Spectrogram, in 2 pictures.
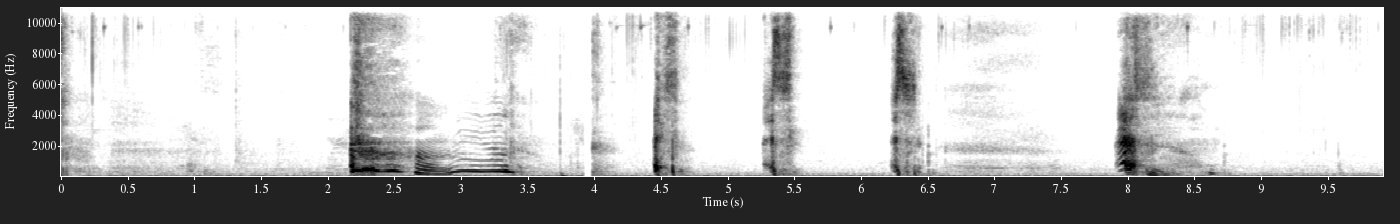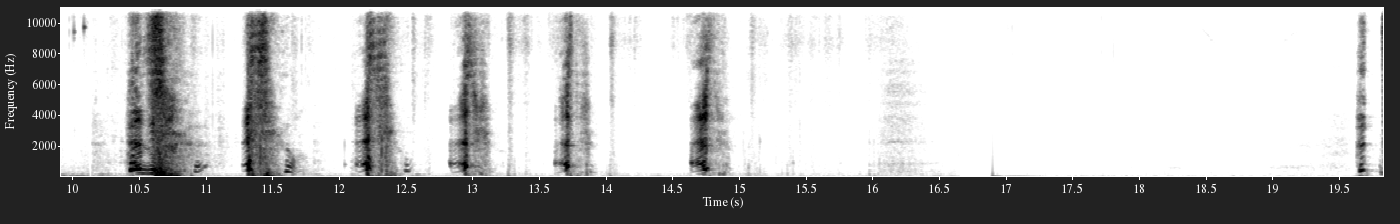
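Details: One sneeze followed by a rapid series of short, sharp sneezes in quick succession, with faint room noise, from a person in a compilation of rapid sneezes; sneezing.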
